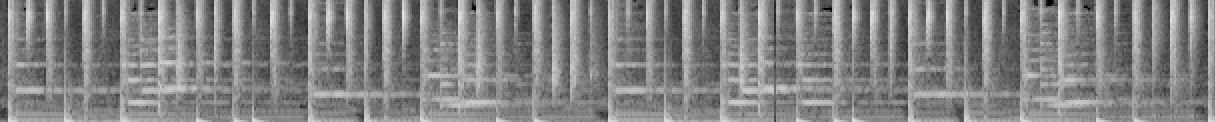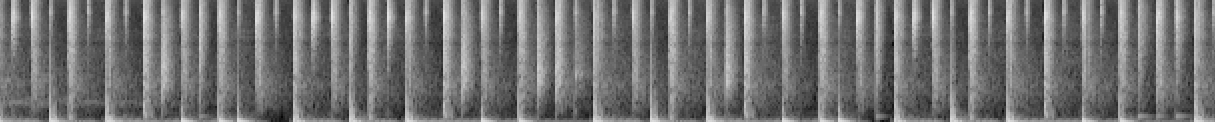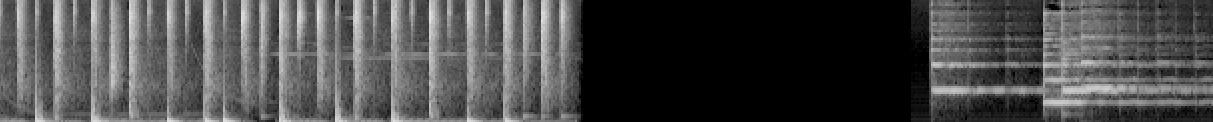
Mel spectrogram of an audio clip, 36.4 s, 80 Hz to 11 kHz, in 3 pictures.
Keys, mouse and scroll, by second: 0.8 KP_Add, 1.7-2.1 scroll up 1, 4.2 ctrl+KP_Add, 8.8 right click, 9.7 click, 11.9 typing, 13.2-14.1 typing, 14.6 click, 19.8 typing, 20.9 click, 32.3-32.9 scroll up 1, 32.9 click, 35.4-35.9 typing, 36.1 click.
